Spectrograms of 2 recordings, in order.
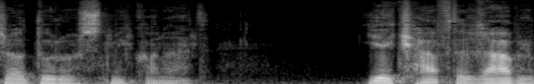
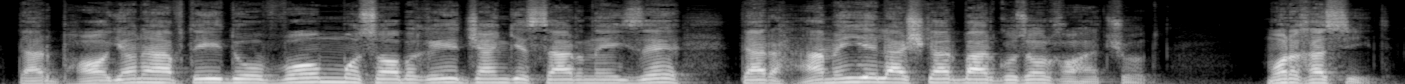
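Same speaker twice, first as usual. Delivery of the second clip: loud, higher voice of command; general's orders; 6 semitones higher, 7 dB louder than usual. A narrator's reading. General gives final orders to the assembly, loud and commanding. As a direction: address the division and dismiss them.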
